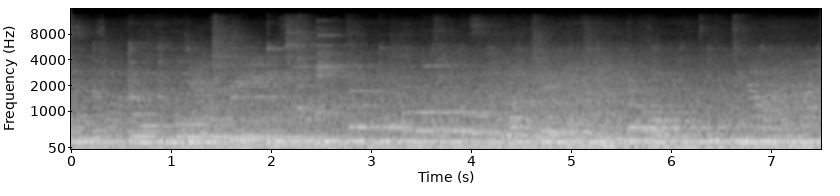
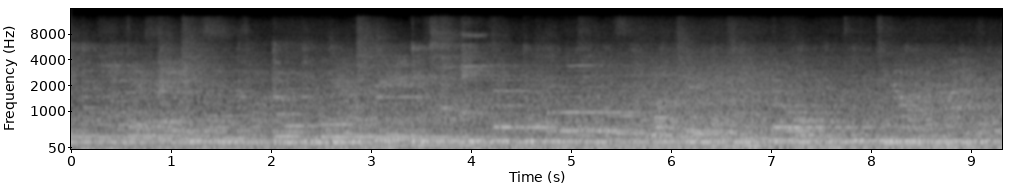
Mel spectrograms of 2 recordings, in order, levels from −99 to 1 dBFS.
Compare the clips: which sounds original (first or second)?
first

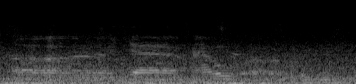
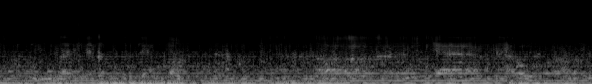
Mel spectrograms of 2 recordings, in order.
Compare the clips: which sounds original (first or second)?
first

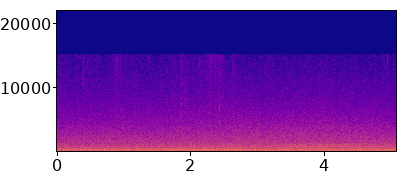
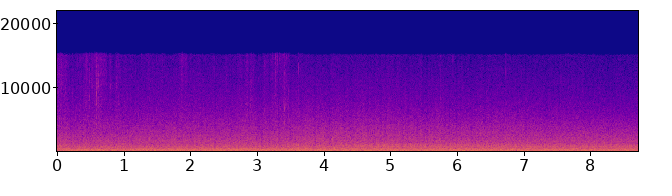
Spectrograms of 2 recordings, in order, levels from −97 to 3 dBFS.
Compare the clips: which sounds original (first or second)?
first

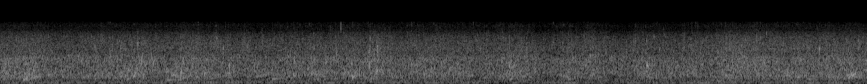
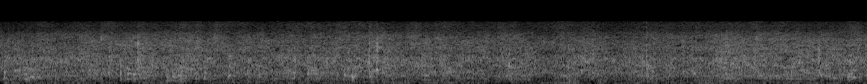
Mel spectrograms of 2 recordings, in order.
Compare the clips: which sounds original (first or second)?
first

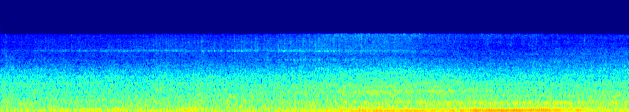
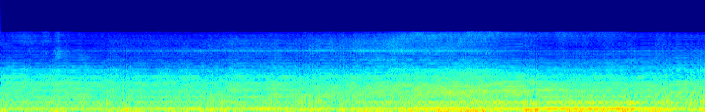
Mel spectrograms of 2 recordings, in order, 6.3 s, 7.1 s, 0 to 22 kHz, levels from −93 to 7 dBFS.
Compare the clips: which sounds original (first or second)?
first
